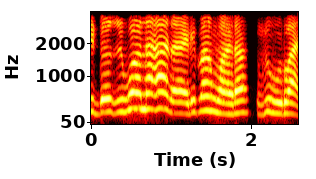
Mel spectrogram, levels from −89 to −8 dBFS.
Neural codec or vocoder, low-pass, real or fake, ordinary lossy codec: codec, 16 kHz, 1 kbps, X-Codec, HuBERT features, trained on balanced general audio; 3.6 kHz; fake; none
